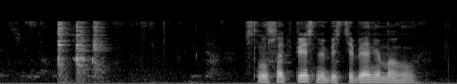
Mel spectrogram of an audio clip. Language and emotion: Russian, neutral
